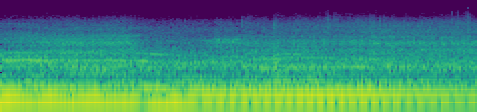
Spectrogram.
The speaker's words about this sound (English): Near a campground on the river, front-end loaders shovel fish and dump them into a large trailer.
